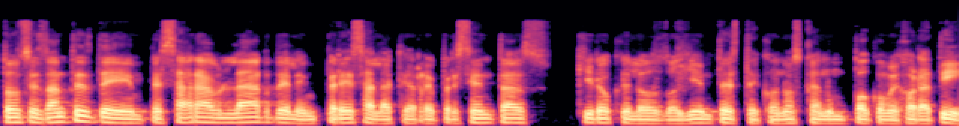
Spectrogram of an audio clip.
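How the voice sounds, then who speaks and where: A man at a fairly low pitch and moderate pace, with fairly even intonation, very even loudness, hardly any pauses, and a dry, close sound with no echo against a quiet background. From Chile. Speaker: podcast host. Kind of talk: scripted intro then interview.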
